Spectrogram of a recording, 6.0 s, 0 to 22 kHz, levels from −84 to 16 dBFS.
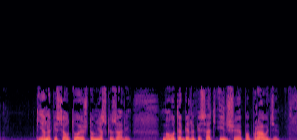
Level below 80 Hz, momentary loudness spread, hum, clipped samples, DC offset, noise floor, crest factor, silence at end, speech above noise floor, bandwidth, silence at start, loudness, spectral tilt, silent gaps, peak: -48 dBFS; 14 LU; none; under 0.1%; under 0.1%; -59 dBFS; 18 dB; 0 s; 37 dB; 8.8 kHz; 0.75 s; -23 LUFS; -6 dB/octave; none; -6 dBFS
